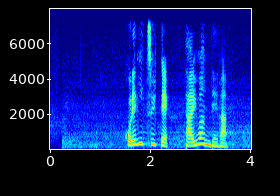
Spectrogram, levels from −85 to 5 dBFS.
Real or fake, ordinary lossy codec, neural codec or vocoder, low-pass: fake; none; codec, 16 kHz, 0.8 kbps, ZipCodec; 7.2 kHz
